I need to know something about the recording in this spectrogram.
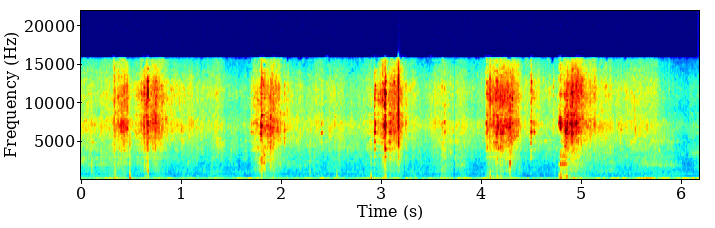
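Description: Butterbur stalks being cut at the base by hand in a garden patch, about five or six sharp, crisp cuts roughly a second apart, with leaves rustling.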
